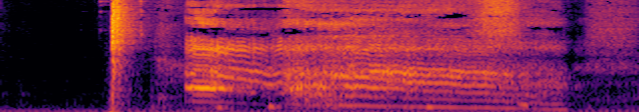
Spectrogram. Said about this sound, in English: I think we're going to have to raise the intensity, okay? I'm going to slap you a little harder, and you get me harder, too.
